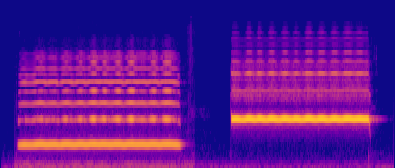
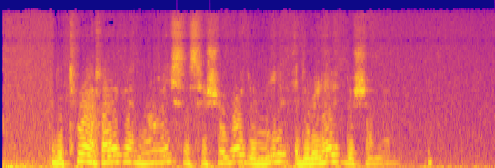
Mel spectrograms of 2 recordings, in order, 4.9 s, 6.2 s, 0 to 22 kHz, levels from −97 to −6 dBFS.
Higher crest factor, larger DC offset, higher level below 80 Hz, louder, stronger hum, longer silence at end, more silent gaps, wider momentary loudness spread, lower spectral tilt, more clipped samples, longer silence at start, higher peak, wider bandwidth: about the same, 8 dB vs 12 dB; neither; second, -62 dBFS vs -28 dBFS; second, -23 LUFS vs -10 LUFS; neither; first, 0.3 s vs 0 s; neither; second, 11 LU vs 17 LU; second, -0.5 dB/octave vs -5.5 dB/octave; neither; first, 0.25 s vs 0.05 s; second, -16 dBFS vs 0 dBFS; second, 9 kHz vs 16.5 kHz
